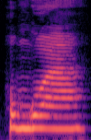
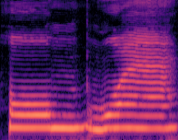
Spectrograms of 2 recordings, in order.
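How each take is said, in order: First: The second syllable is stressed, the first light. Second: Both syllables get equal stress. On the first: The speaker calls it right. "이렇게 과의 강세가 들어갑니다" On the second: The speaker calls it wrong. "이것도 hôm qua로 발음하는 사람 없어요"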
